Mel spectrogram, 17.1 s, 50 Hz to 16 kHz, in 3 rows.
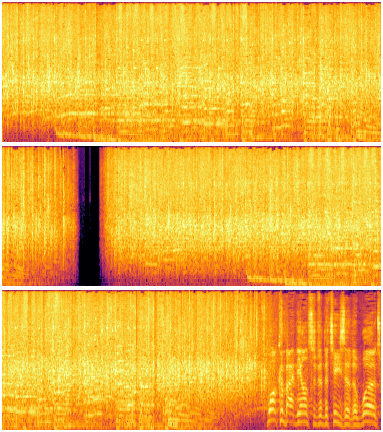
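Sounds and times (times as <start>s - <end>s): audience applauding: 0.0s - 15.6s
theme music: 0.8s - 6.2s, 9.3s - 14.8s.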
